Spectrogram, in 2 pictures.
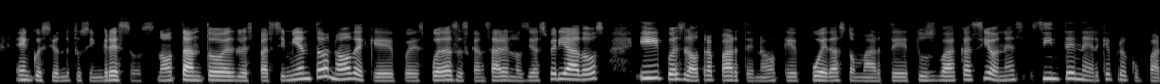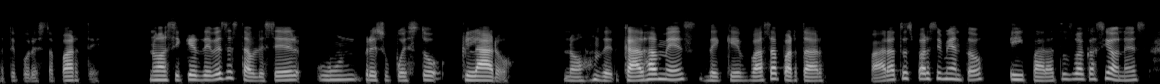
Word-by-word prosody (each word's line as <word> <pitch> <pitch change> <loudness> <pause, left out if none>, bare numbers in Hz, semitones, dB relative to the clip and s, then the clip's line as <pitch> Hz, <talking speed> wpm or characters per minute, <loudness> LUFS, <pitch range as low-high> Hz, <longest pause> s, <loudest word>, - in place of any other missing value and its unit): en 215 -1 +2
cuestión 185 -3 -4
de 180 - -11
tus 185 -1 -12
ingresos, 170 0 0
¿no?, 185 +2 0
tanto 200 -2 +6
el 185 -1 +2
esparcimiento, 215 - +2
¿no?, 250 -4 +5
de 245 -5 +3
que, 170 -3 -3
pues, 170 -1 -7
puedas 200 +1 +3
descansar 180 0 -2
en 190 -1 -2
los 165 -1 -11
días 180 0 -6
feriados 250 +1 +5 0.3
y, 290 +1 +8
pues, 240 -3 +2
la 190 -3 +4
otra 215 +4 -2
parte, 195 -4 0
¿no?, 165 +2 -8
que 175 -1 -5
puedas 190 -1 +1
tomarte 170 0 -6
tus 195 -1 -7
vacaciones 215 +3 -1
sin 270 -2 0
tener 235 -8 -1
que 245 - -6
preocuparte 180 -6 -9
por 155 -4 -13
esta 165 +2 -15
parte, 190 +2 -3 0.5
¿no?, 205 0 0
así 205 0 0
que 215 +1 +1
debes 210 +4 -1
de 300 - -5
establecer 195 - -2
un 210 +2 -7
presupuesto 195 +1 -5
claro, 190 -4 +3 0.5
¿no?, 175 0 -5
de 190 -7 -4
cada 190 +6 +6
mes 240 +1 -1
de 185 -6 -5
que 185 +1 -5
vas 185 +3 -2
a - - +7
apartar 185 -7 0 0.4
para 220 - 0
tu 250 - -7
esparcimiento 255 -4 -2 0.3
y 220 -1 -1
para 180 -2 -4
tus 245 +2 -10
vacaciones 240 -5 -2
195 Hz, 160 wpm, -24 LUFS, 180-230 Hz, 0.5 s, y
